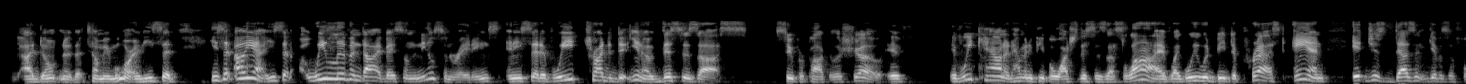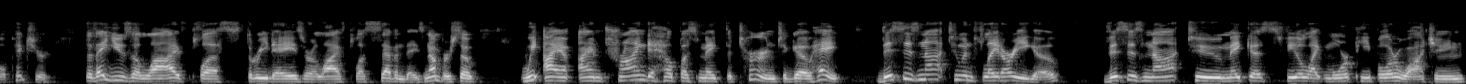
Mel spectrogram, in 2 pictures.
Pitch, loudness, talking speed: 160 Hz, -19 LUFS, 235 wpm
